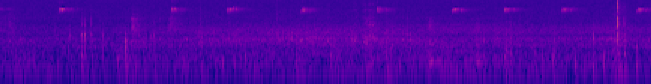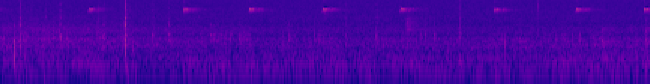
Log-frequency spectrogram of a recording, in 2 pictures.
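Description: A small bird repeating a short, thin, very high call note that falls slightly, evenly a little more than once a second. Two sharp clicks sound a little past halfway.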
